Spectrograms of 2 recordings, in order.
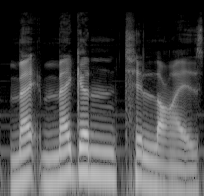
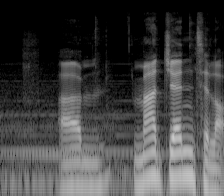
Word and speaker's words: Magentalized: Magentalized. Oh, magentalized. Of course it is. Magentalized. Yeah, magenta. Like the color magenta.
